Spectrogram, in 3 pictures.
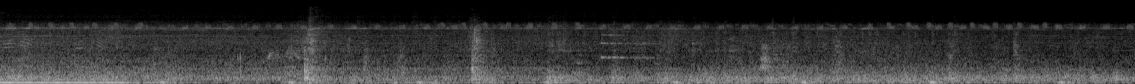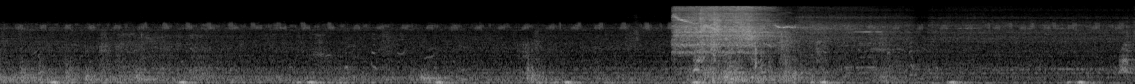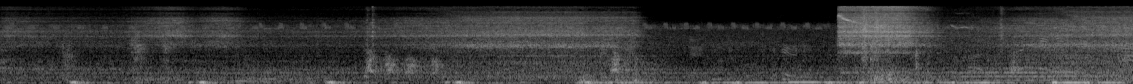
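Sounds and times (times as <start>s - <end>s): train wheels knocking over rail joints: 0.0s - 34.0s
loud hiss: 16.9s - 34.0s.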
